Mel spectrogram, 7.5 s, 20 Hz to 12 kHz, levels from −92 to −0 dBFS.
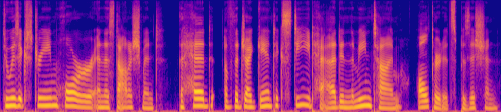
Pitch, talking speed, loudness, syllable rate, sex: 185 Hz, 150 wpm, -17 LUFS, 4.8 syllables/s, female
